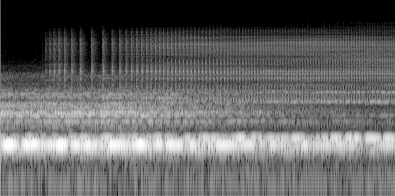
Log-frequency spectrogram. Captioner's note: door creaking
